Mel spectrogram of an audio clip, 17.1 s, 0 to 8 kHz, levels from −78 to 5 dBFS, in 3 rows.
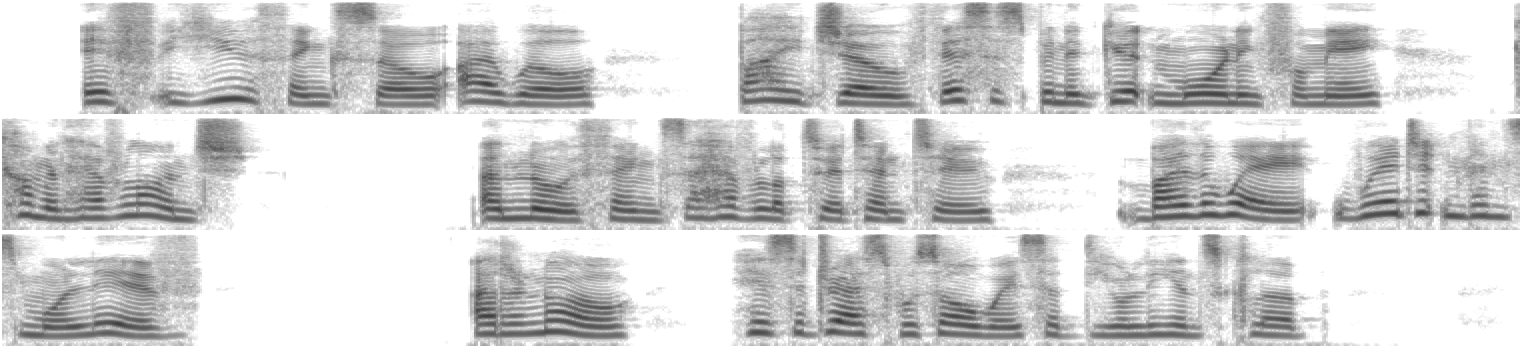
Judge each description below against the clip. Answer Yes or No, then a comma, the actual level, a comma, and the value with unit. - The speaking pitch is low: No, high, 215 Hz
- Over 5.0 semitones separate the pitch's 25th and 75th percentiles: No, average, 3.8 semitones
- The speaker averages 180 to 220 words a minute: No, average, 165 wpm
